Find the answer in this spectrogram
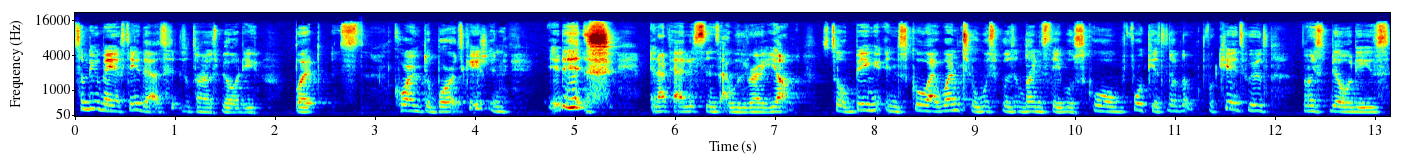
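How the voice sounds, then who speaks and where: Over noticeable background noise, a woman with an American accent speaks at a medium pitch and a fairly quick pace. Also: ordinary pitch variation. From Liberia, came to US at age two. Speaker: artist and vlogger. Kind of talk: personal vlog. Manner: fast; halting.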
